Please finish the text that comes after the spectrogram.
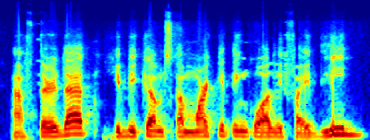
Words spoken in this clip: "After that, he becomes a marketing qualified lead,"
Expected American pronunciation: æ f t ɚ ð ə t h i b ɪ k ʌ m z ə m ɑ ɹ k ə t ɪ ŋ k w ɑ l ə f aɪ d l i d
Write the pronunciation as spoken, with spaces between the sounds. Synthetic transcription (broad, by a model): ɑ f t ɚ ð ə t h i b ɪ k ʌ m s ə m ɑ ɹ k ə t ɪ ŋ k w ɑ l ə f aɪ d l i d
